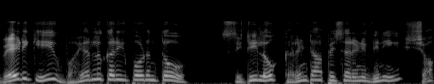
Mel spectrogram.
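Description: Speech over a G.722 call path with nothing above 8 kHz; from 2.03 to 2.21 s the background becomes steady, featureless comfort noise about 2 dB quieter, likely from discontinuous transmission, showing as a flat, smooth band on a spectrogram.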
